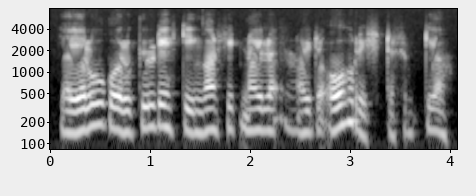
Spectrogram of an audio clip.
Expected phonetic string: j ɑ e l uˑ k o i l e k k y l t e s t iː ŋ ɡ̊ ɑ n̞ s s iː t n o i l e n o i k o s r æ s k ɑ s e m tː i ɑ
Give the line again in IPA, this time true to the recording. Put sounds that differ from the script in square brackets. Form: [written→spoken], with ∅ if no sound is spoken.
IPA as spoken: j ɑ e l uˑ k o i l e k k y l t e [s→h] t iː ŋ ɡ̊ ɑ n̞ s s [iː→i] t n o i l e n o i [k→t] o [s→h] r [æ→i] s [k→t] ɑ s e m tː i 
